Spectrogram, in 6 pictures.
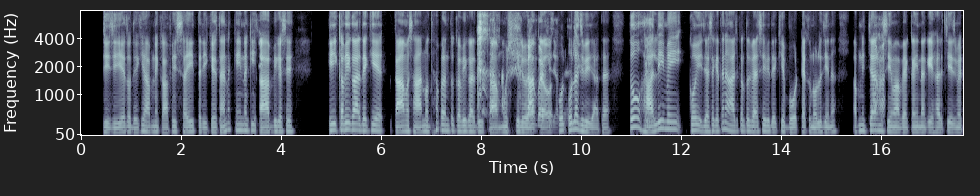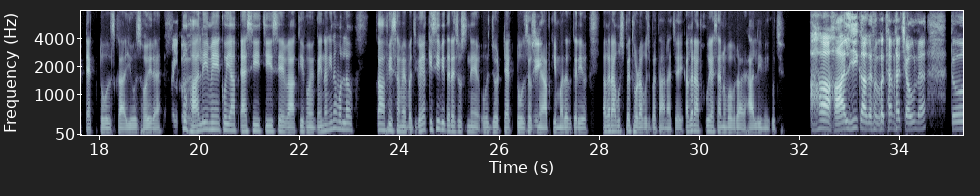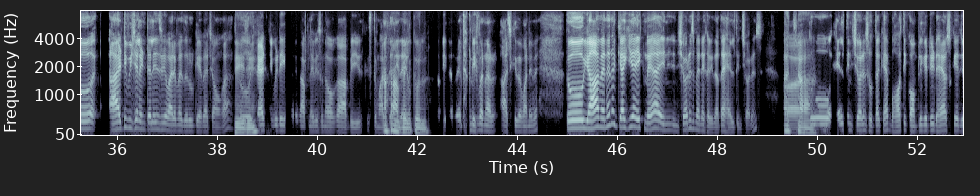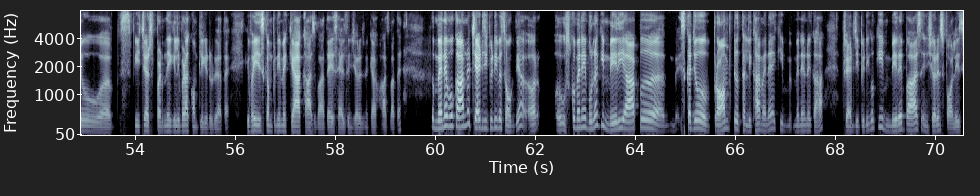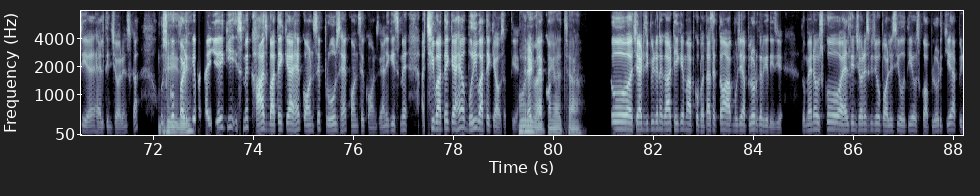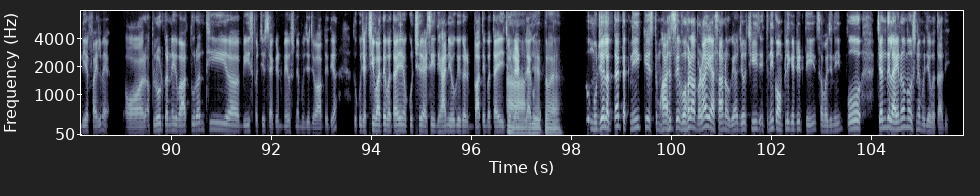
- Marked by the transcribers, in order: chuckle; laugh; in English: "टेक्नोलॉजी"; in English: "टेक टूल्स"; in English: "यूज़"; in English: "टेक टूल्स"; laughing while speaking: "अगर मैं बताना चाहूँ न"; laughing while speaking: "तकरीबन और आज के ज़माने में"; in English: "इंश्योरेंस"; in English: "हेल्थ इंश्योरेंस"; in English: "हेल्थ इंश्योरेंस"; in English: "कॉम्प्लिकेटेड"; in English: "फीचर्स"; in English: "कॉम्प्लिकेटेड"; in English: "हेल्थ इंश्योरेंस"; in English: "इंश्योरेंस"; in English: "हेल्थ इंश्योरेंस"; chuckle; in English: "प्रोज़"; in English: "कॉन्स"; in English: "रेड फ्लैग"; in English: "अपलोड"; in English: "हेल्थ इंश्योरेंस"; in English: "अपलोड"; in English: "अपलोड"; in English: "रेड फ्लैग"; laughing while speaking: "इस्तेमाल से बड़ा बड़ा ही"; in English: "कॉम्प्लिकेटेड"
- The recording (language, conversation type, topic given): Hindi, podcast, टेक्नोलॉजी उपकरणों की मदद से समय बचाने के आपके आम तरीके क्या हैं?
